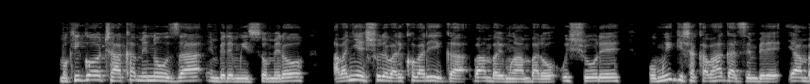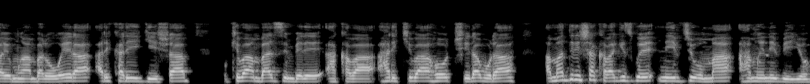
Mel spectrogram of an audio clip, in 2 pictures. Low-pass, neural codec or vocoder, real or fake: 7.2 kHz; none; real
